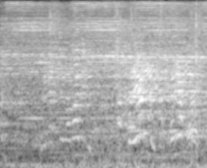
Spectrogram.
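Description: Men's voices shouting short calls across an indoor soccer pitch during play, over a steady low rumble.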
